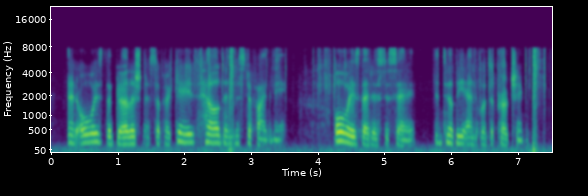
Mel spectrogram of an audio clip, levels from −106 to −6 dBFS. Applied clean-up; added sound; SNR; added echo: neural diffusion model UNIVERSE++.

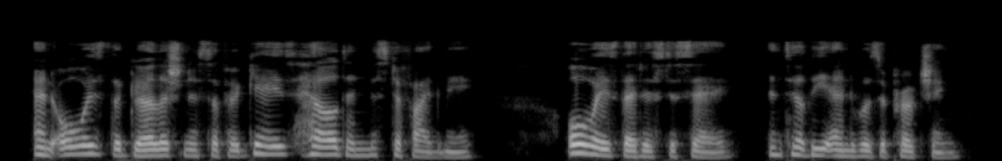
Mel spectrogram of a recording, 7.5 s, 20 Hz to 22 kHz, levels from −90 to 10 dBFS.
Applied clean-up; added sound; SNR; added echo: none; none; none; none.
